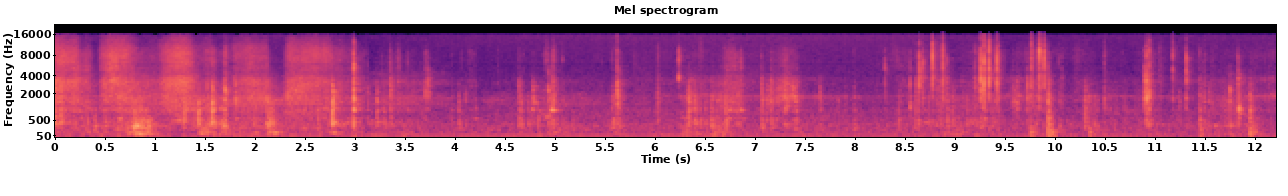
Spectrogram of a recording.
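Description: Hands rubbing tape and vinyl transfer tape flat against the side of a plastic bucket, a scratchy swishing in the first few seconds. It is followed by softer handling of the bucket and tape, with scattered light clicks and crinkles.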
